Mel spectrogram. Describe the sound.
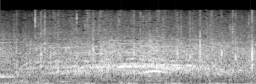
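Applause greets a performer as he is welcomed to the stage, many hands clapping in a continuous, even roar that holds steady throughout.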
